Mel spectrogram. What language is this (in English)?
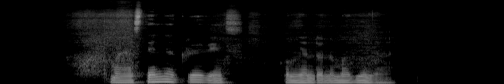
Kalenjin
